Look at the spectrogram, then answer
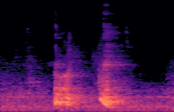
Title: Big hiccups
